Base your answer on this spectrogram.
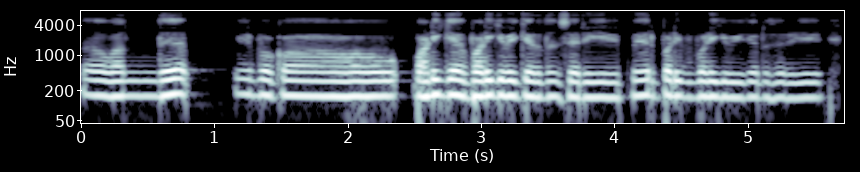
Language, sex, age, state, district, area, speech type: Tamil, male, 18-30, Tamil Nadu, Coimbatore, urban, spontaneous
